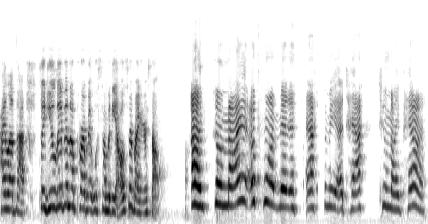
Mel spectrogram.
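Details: Two adult speakers in conversation; conversational speech.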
